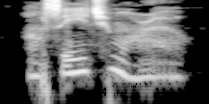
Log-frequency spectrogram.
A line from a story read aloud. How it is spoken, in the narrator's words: John murmured against his mouth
